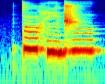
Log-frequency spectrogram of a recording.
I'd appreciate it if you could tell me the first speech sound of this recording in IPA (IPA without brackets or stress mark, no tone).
t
